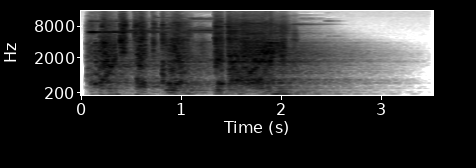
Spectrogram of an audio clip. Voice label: Attack Grineer Male; New War; Narmer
